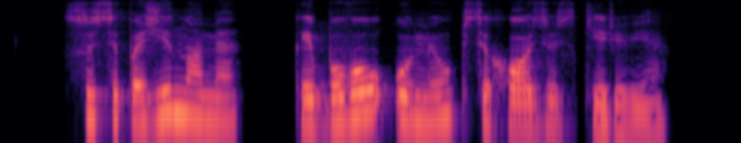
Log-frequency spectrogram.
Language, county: Lithuanian, Utena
